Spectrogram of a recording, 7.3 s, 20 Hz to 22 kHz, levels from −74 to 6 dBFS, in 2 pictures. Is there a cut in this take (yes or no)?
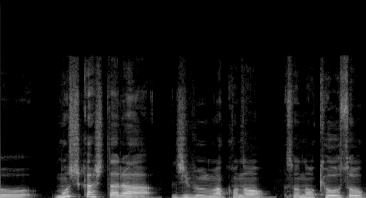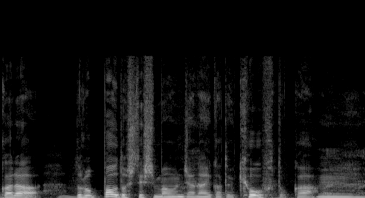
yes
